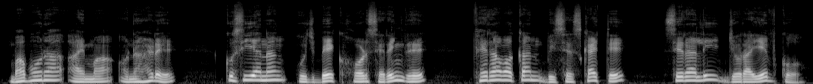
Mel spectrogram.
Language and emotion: Santali, neutral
